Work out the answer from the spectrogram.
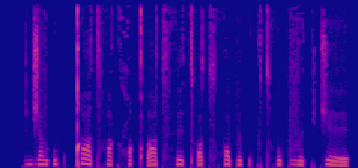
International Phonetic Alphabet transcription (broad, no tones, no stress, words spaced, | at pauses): d͡ʒavʔupǃɑtʰɑk ħʊqʼɑt͡sʰe tʼɒt͡sʰɒpep ʊktʰʊpvek t͡ʃe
